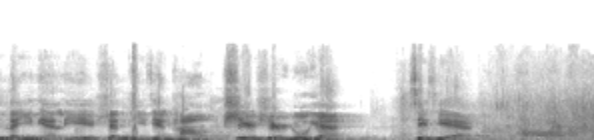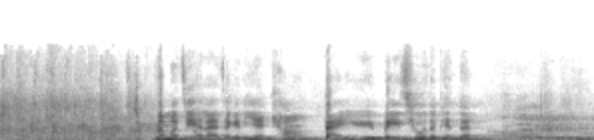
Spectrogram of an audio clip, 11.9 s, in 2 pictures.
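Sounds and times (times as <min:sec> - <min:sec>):
speech: 0:00.1 - 0:05.5, 0:07.5 - 0:10.9
audience applause at a Beijing opera performance: 0:04.8 - 0:07.5.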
